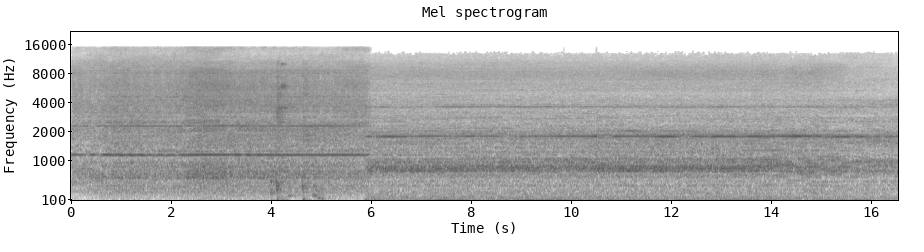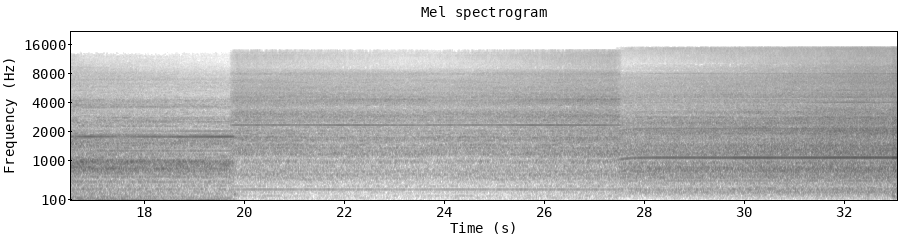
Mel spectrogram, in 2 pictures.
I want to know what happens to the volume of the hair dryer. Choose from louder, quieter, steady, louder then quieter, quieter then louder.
quieter then louder.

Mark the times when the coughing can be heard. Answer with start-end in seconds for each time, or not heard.
4.0-5.1.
